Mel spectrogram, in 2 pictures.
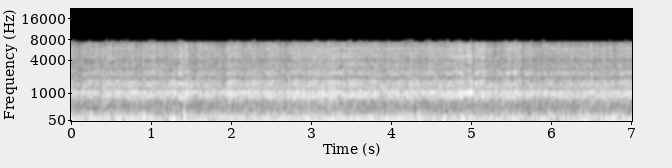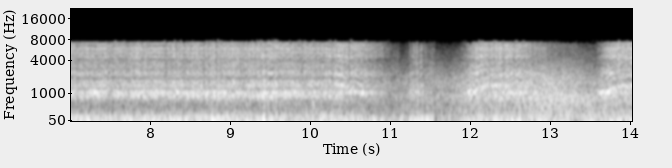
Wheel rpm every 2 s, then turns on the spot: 230, 230, 230, 230, 210, 30, 60.
12-14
